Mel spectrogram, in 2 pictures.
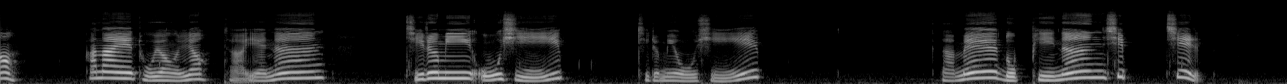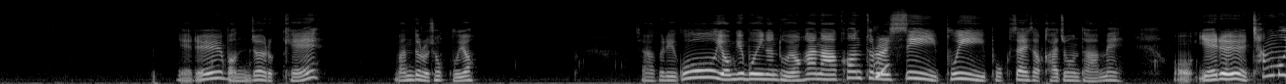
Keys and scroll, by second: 6.6-7.0 typing, 8.6 Return, 8.7 typing, 12.4-13.4 typing, 21.8 super+c, 22.3 super+v.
